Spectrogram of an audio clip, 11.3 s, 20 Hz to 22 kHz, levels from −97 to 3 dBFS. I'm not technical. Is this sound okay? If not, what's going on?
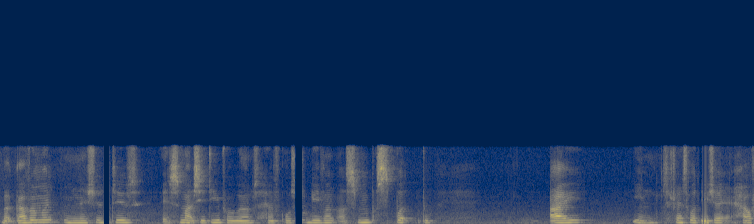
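No. There are two problems. The first is packet loss on an ADPCM call. Chunks of the speech drop out as abrupt silent gaps at 1.56 to 1.68 s (about 90 ms missing), at 4.43 to 4.62 s (about 110 ms), and as several tiny gaps scattered across 10.51 to 10.63 s. After each gap the speech returns with a click, a roughness or the wrong loudness, because the receiving end has to catch up with the sender. Unlike an ordinary dropout, the damage continues briefly after the sound resumes.

The second is GSM signalling bursts, from about 9.62 s to 11.27 s, just before the end. A nearby mobile phone talking to its network is being picked up by the audio equipment. It comes through as a quiet, galloping dit-dit-dit of short buzzes at about 217 Hz. Unlike mains hum, it stutters in bursts instead of droning steadily.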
